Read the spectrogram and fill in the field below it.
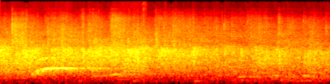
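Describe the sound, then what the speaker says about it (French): An audience at a live panel on influencers and culture applauds a speaker being welcomed onto the stage: sustained, even clapping from a sizeable crowd, with a faint voice briefly audible underneath. "merci de l'applaudir s'il vous plaît"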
